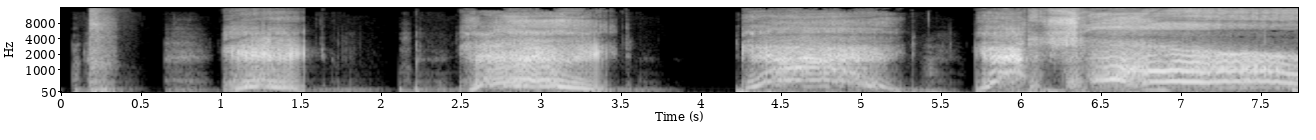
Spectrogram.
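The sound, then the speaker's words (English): A voice does a squawky Donald Duck sneeze imitation, after imaginary pepper is sprinkled in the face, in four loud, strained bursts separated by short pauses, each rising and falling in a nasal, quacking tone. “When you do that, I will give you the Donald Duck sneeze.”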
